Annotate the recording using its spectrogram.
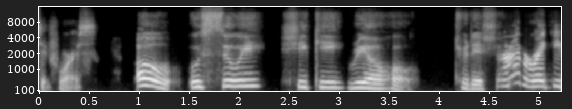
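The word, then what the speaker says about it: Usui Shiki Ryoho: now in the USUI I can't pronounce it pronounce it for us oh usui shiki rioojo tradition I have a raiki masters and I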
